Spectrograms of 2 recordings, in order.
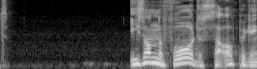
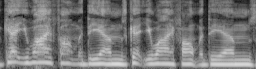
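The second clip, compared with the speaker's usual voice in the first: mild mock yell; 6 semitones higher than usual. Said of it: "kind of shouting".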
